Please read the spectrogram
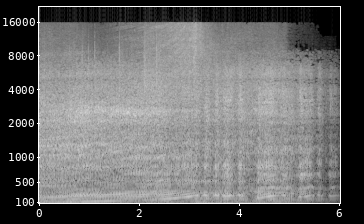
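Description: Motor vehicle engine revving, its pitch climbing and wavering, loud, then fading out near the end.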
